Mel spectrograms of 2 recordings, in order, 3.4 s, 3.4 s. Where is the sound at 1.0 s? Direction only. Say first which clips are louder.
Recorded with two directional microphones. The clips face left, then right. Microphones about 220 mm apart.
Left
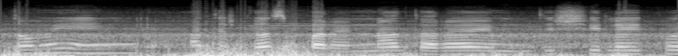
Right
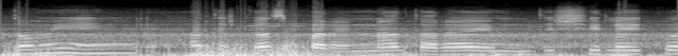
Right 1 dB; 25° right (ahead or behind).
